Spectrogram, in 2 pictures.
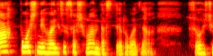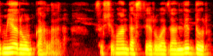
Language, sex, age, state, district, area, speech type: Kashmiri, female, 18-30, Jammu and Kashmir, Bandipora, rural, spontaneous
